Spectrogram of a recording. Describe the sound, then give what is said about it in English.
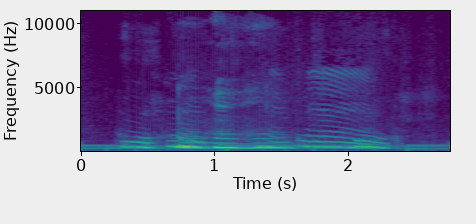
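A voice imitates the hoot of the owl in a book being told: a couple of drawn-out, wavering hoots that slide up and down in pitch, fairly loud, over a steady low hum with faint regular ticks. “And that's what he did in the book with the owl, huh?”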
